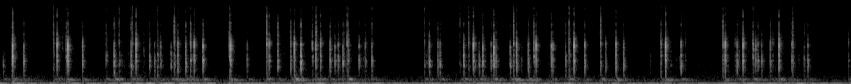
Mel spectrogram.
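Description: Rapid typing with long painted nails and fingertips on a small 44-key Epomaker TH40 mechanical keyboard with an ABS plastic case, PC plate, and backlit pink and white keycaps. Quick bursts of bright, sharp clacks sit over a steady low hum, each keystroke dying away almost instantly.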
